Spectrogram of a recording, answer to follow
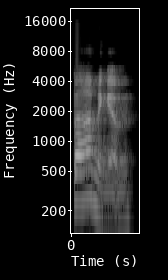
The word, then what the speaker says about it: Birmingham: It's not Birmingham, Birmingham, anything like that. It's Birmingham. That ham part at the end, we have a silent H, in fact. It's just an Birmingham. It's an sound, not an ah, that's why it's not ham.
